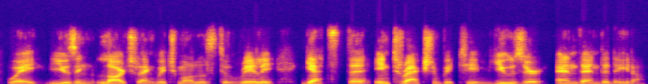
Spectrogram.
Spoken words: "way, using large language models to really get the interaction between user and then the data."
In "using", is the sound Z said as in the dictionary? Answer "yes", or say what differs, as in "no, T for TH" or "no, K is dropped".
yes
